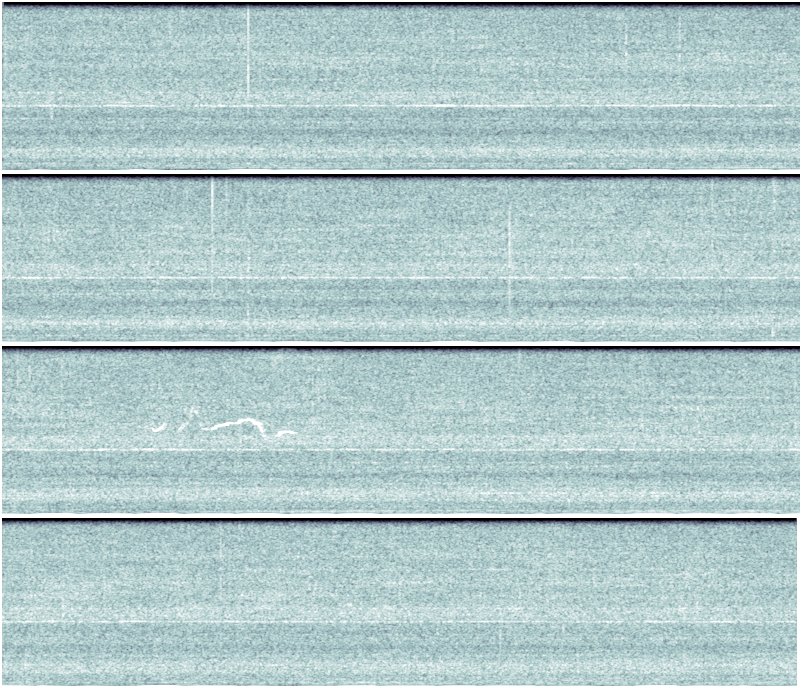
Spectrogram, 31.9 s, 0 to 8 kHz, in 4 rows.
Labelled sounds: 17.4	18.9	killer whale, 3.5 to 8.0 kHz

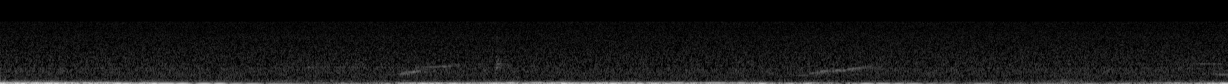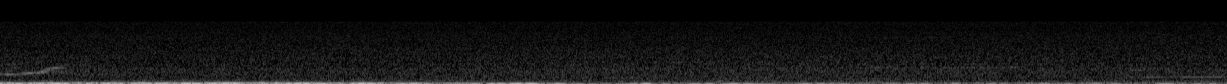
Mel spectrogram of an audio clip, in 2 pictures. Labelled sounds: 4.3	4.6	humpback whale, 0.80 to 0.96 kHz
8.5	8.8	humpback whale, 0.80 to 0.86 kHz

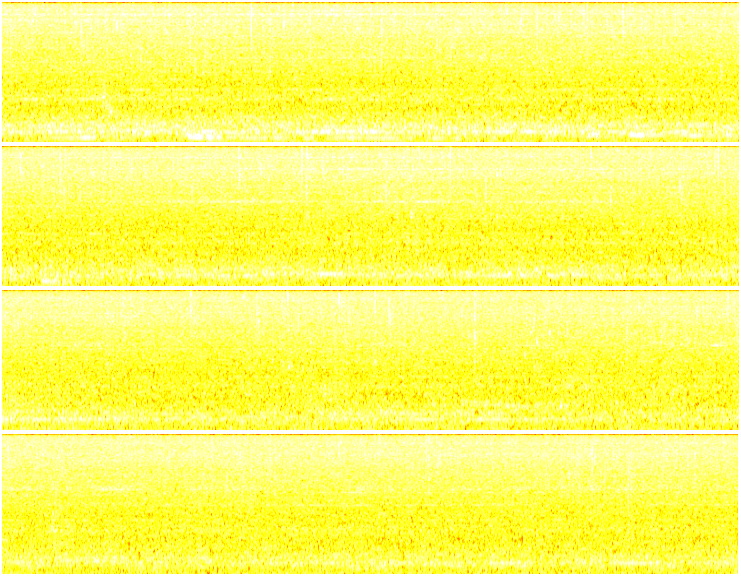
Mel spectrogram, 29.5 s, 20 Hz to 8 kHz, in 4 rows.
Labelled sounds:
23.1	23.4	vessel noise, 2.5 to 2.7 kHz

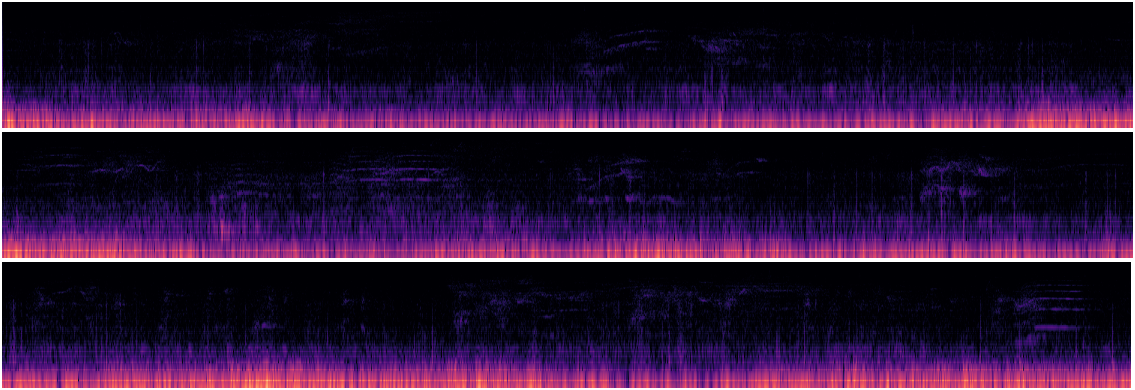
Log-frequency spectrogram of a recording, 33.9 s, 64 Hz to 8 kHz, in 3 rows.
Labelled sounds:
14.3	16.6	killer whale, southern resident, 0.40 to 7.7 kHz
20.3	21.5	killer whale, southern resident, 0.36 to 4.2 kHz
28.7	30.8	killer whale, southern resident, 0.47 to 5.5 kHz

